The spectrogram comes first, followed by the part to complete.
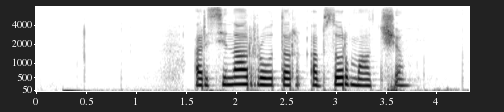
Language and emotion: Russian, neutral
